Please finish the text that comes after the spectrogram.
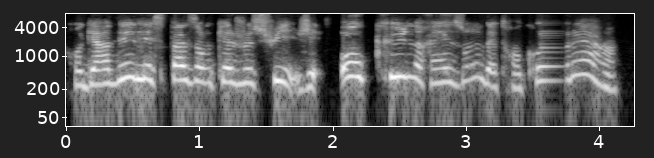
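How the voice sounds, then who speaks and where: With a high voice and a measured pace, a woman who coaches personal development gives an energetic pep talk full of repeated phrases and rhetorical questions. The top frequencies of the audio are cut off.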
